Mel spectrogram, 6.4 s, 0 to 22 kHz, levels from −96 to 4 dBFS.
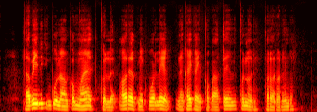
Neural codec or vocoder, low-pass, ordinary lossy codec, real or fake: codec, 44.1 kHz, 3.4 kbps, Pupu-Codec; none; none; fake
